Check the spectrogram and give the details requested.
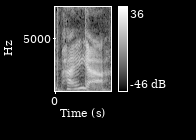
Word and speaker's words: paella: Do they have any paella in I would assume so, right?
